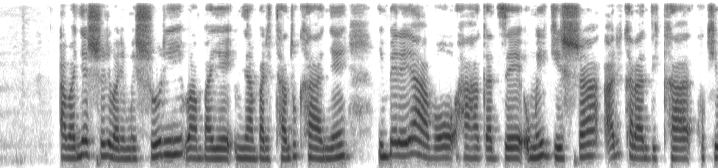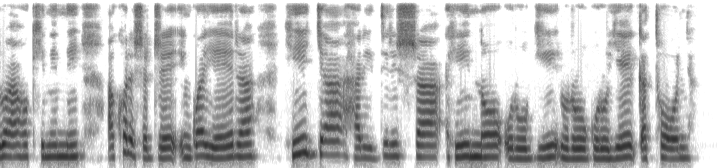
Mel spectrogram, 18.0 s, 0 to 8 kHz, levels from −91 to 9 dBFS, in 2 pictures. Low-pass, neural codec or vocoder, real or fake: 7.2 kHz; vocoder, 24 kHz, 100 mel bands, Vocos; fake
